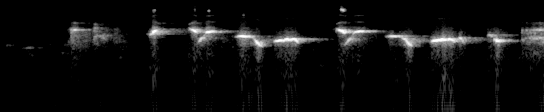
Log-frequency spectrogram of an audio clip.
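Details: Cucak ijo, or greater green leafbird, master song for training songbirds; a flowing sequence of clear whistles and downslurred chirps at an even pace, nothing else audible.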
